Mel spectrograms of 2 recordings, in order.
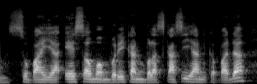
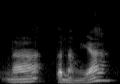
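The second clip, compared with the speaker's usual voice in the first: calm the little one down gently; soothing mother; 4 semitones lower, 11 dB quieter than usual. Acted. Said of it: "ketika mama peluk".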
